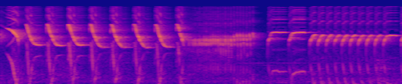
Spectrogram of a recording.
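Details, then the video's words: Canary song to provoke other canaries into song, 'ngerol' and 'nembak' style: loud downward-swooping whistles repeated about three per second, a soft low rattle, then a quick, even trill of high notes. "Pancing Emosi Kenari Anda Agar Cepat Ngerol Nembak Seperti Kicau Kenari Ini"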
